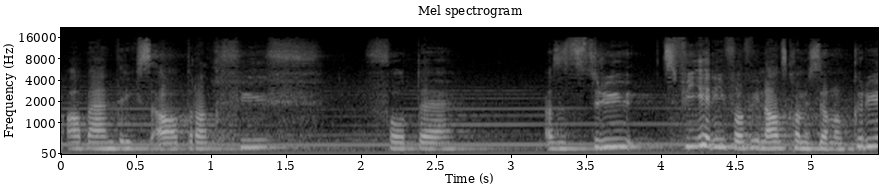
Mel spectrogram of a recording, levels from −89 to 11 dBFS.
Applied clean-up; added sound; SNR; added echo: none; Wind instrument, woodwind instrument; 15 dB; none.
